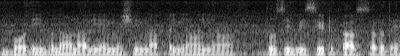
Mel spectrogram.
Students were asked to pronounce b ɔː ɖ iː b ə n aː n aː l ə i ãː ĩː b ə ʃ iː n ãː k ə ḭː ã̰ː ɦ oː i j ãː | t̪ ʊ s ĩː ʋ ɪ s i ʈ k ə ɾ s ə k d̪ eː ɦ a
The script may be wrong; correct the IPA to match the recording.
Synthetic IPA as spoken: b ɔː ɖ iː b ə n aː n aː l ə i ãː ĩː m ə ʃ iː n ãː p ə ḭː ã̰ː ɦ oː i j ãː | t̪ ʊ s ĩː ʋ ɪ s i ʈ k ə ɾ s ə k d̪ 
